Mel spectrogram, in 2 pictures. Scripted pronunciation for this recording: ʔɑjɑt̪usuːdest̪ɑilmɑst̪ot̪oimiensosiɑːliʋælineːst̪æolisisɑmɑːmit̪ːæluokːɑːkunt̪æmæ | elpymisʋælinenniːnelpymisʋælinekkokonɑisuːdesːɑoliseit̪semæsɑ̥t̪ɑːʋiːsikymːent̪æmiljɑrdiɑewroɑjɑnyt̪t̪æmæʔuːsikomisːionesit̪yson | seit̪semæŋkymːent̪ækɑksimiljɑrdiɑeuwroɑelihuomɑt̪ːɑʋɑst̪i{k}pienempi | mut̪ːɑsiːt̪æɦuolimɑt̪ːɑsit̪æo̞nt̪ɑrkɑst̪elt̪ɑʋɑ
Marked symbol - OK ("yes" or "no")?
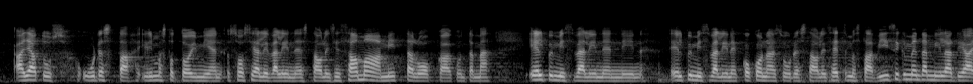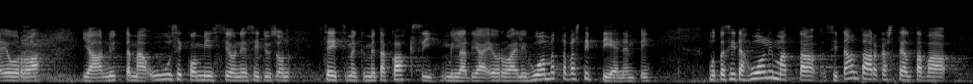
no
